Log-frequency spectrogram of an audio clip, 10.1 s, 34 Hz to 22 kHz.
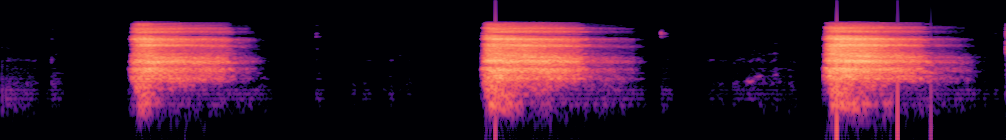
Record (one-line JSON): {"exhalation_length": "10.1 s", "exhalation_amplitude": 19505, "exhalation_signal_mean_std_ratio": 0.39, "survey_phase": "beta (2021-08-13 to 2022-03-07)", "age": "45-64", "gender": "Male", "wearing_mask": "No", "symptom_fatigue": true, "smoker_status": "Never smoked", "respiratory_condition_asthma": false, "respiratory_condition_other": false, "recruitment_source": "REACT", "submission_delay": "2 days", "covid_test_result": "Negative", "covid_test_method": "RT-qPCR", "influenza_a_test_result": "Negative", "influenza_b_test_result": "Negative"}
